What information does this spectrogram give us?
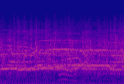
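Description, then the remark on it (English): An audience boos and claps at once in reaction to an edgy joke, a dense, steady wash of applause mixed with low crowd voices that holds at an even loudness throughout. “Ooh, we're getting boos and claps, he's being edgy.”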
